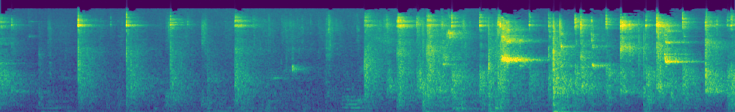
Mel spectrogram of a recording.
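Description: Table tennis ball clicking off the rackets and bouncing on the table: a few single clicks at first, then a quick rally from about halfway.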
